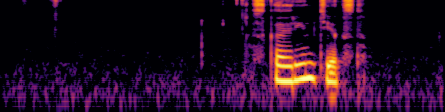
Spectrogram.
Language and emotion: Russian, neutral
